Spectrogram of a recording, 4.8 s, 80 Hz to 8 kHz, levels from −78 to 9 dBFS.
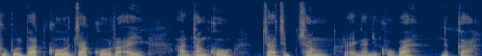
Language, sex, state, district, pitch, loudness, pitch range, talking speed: Garo, male, Meghalaya, North Garo Hills, 115 Hz, -20 LUFS, 105-130 Hz, 75 wpm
